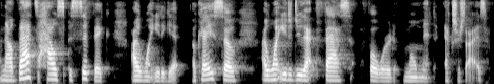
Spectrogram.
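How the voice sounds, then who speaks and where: A woman in her fifties giving a motivational coaching talk, emphatic and asking the listener direct questions. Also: on the low side. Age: 50s. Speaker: strength coach and host.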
